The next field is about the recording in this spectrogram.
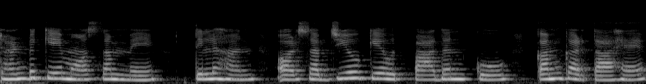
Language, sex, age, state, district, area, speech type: Hindi, female, 18-30, Madhya Pradesh, Gwalior, urban, spontaneous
